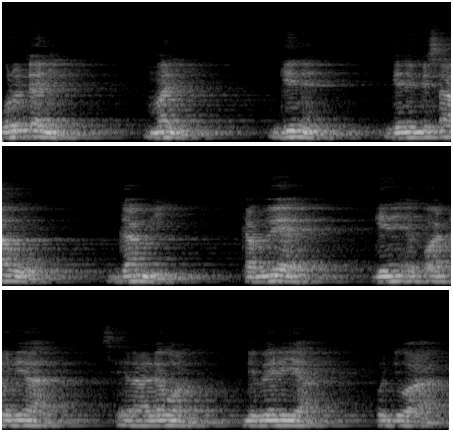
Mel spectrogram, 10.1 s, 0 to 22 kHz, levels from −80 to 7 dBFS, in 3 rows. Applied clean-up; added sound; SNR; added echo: none; none; none; reverberation time 0.9 s.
